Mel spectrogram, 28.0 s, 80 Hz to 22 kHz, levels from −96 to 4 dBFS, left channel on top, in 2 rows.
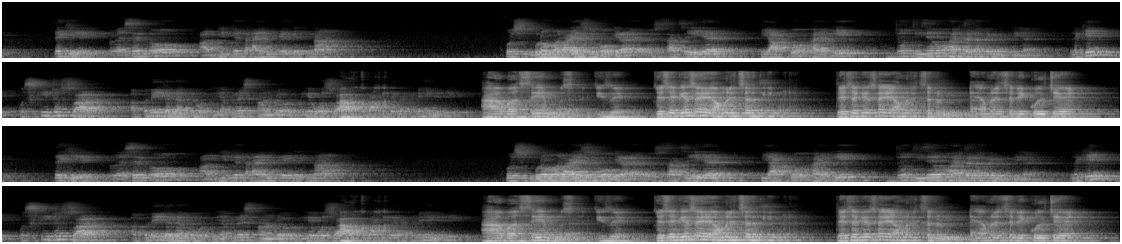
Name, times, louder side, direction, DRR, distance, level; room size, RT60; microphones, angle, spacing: voice 1, 0.7-4.1 6.3-9.0 9.5-10.6 11.1-12.9 13.4-13.8 14.2-15.2 15.6-19.7 20.9-21.2 23.2-23.6 25.5-25.9, right 1 dB, 85° left, -4 dB, 1.3 m, -32 dB
voice 2, 20.0-21.1 21.4-21.8 22.1-23.4 24.4-25.7 26.1-27.4, equal, 10° left, 3 dB, 0.7 m, -24 dB
13.0 x 7.3 x 2.6 m, 1.4 s
head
